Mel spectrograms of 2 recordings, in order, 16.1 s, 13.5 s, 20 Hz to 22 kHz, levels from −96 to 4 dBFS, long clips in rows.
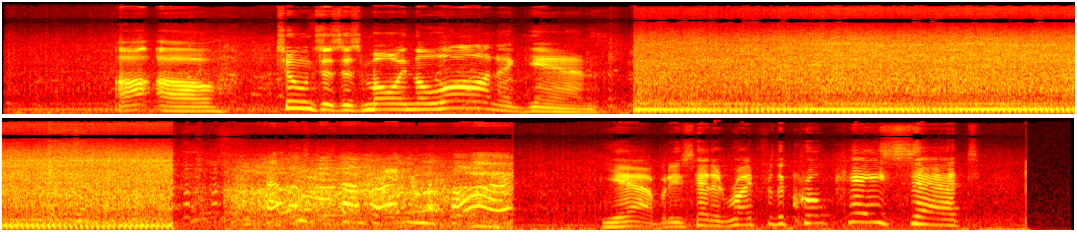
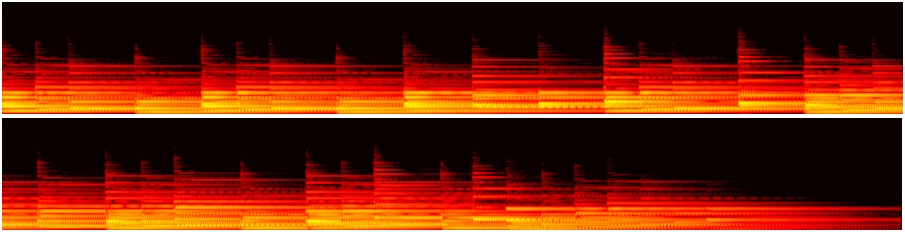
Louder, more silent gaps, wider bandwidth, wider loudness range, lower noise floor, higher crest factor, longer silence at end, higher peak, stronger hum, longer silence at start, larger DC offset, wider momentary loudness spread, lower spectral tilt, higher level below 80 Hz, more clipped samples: first, -18 LUFS vs -29 LUFS; neither; first, over 20 kHz vs 4.5 kHz; about the same, 3 LU vs 4 LU; second, -39 dBFS vs -62 dBFS; about the same, 16 dB vs 16 dB; second, 0.35 s vs 0.75 s; first, -2 dBFS vs -14 dBFS; neither; about the same, 0.05 s vs 0 s; neither; first, 11 LU vs 8 LU; second, -2.5 dB/octave vs -12 dB/octave; first, -46 dBFS vs -54 dBFS; neither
